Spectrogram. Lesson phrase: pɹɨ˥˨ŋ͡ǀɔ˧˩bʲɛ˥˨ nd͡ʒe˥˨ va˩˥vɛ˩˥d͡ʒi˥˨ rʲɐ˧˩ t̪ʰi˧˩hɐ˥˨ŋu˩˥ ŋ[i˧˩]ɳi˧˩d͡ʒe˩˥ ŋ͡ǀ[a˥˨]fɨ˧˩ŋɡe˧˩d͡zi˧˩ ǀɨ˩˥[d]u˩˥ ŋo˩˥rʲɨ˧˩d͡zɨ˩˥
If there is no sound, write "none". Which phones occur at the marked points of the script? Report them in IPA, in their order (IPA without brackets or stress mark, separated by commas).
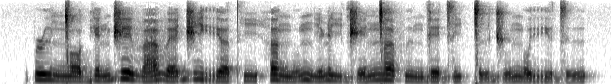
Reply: i˩˥, ɐ˥˨, d͡ʒ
